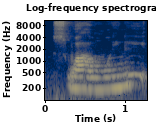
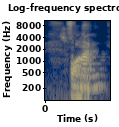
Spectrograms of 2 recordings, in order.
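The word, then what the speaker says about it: Suwanee: A lifelong Georgia resident, originally from Clarkston and now in Swawini. I pronounced it wrong. Swanee.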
